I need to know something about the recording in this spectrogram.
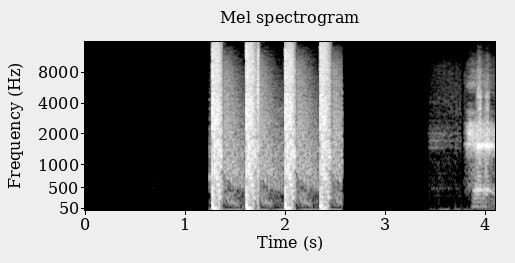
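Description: Four gunshot sound effects in quick succession, about a third of a second apart, each a sharp crack with a short tail, starting a little over a second in.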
